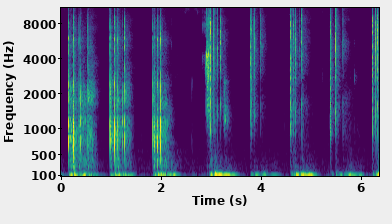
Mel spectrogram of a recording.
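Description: Fingertips and long blue-painted nails tap and scratch the lid and sides of a small, round, light-blue plastic food container with a clip-lock lid; it is hollow and its contents can't be seen. Eight short bursts of rapid, dry, clicking taps with bright scratchy edges are heard, each separated by brief silence. The taps die away almost instantly, with no ringing.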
